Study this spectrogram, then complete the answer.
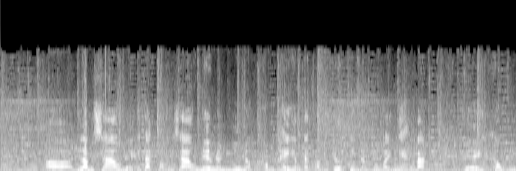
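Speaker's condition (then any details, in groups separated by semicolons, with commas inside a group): No condition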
